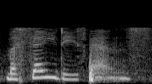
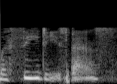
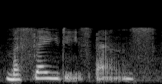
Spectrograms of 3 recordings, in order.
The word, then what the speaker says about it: Mercedes-Benz: 车的牌子似乎比时尚品牌更让人纠结，我们不妨先从简单的开始。第一个大家最最熟悉的奔驰，正确发音是 Mercedes-Benz。 OK，第二音节的发音是 say，就是说话这个 say 的发音。有很多人会发成 Mercedes-Benz，这个是错误的，正确发音 Mercedes-Benz。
